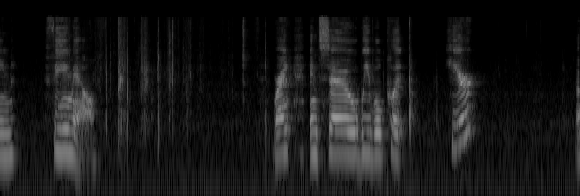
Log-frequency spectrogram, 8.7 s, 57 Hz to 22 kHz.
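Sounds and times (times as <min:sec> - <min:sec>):
speech: 0:00.0 - 0:01.7, 0:04.1 - 0:07.2
deck of cards being shuffled: 0:01.4 - 0:04.1.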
